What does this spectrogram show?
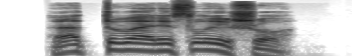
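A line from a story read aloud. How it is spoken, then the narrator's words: Growled, struggling. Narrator (Russian): прорычал в ответ, пытаясь вырваться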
